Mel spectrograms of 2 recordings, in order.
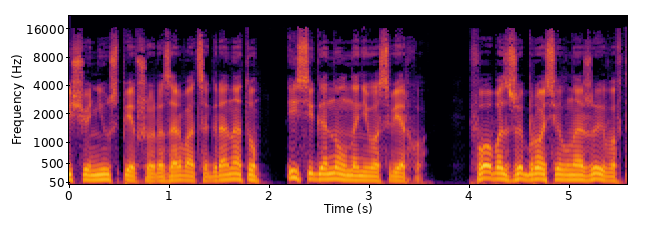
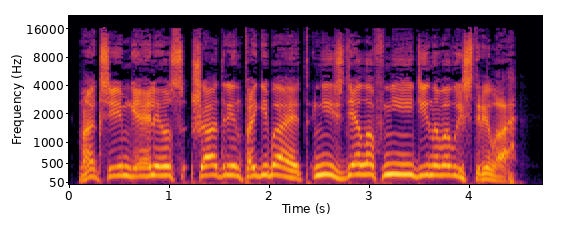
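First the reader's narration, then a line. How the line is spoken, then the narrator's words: Full-throated roar. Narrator (Russian): Разрывая глотку, проревел комментатор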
